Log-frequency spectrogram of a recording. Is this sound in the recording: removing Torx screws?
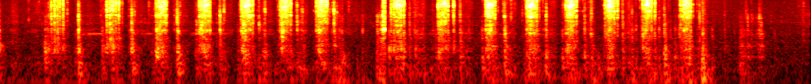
yes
